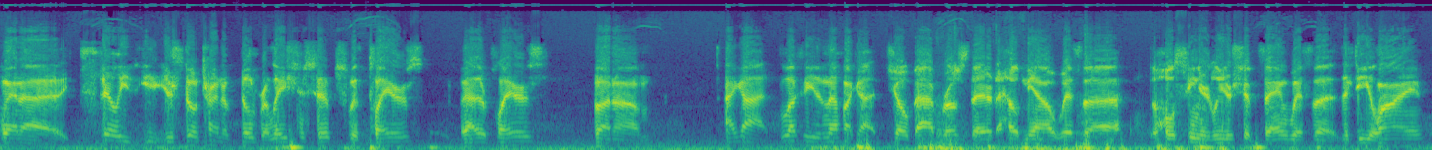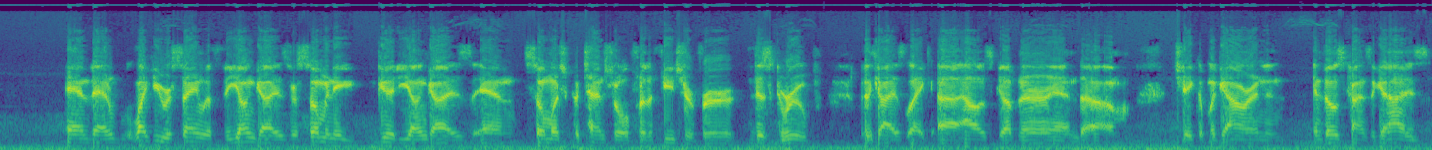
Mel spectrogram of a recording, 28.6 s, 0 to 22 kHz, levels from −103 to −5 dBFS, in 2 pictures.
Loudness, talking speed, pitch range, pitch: -18 LUFS, 175 wpm, 80-105 Hz, 85 Hz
